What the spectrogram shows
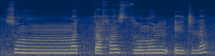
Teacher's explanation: میم کے اوپر شد ہونے کی صورت میں یہاں پہ غنہ کر دیں گے اور میم کو تا کے ساتھ ملائیں گے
